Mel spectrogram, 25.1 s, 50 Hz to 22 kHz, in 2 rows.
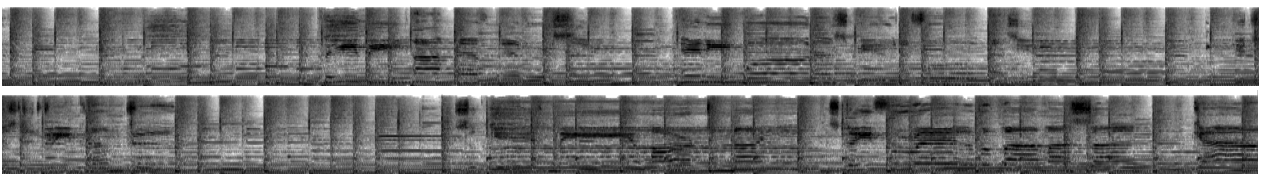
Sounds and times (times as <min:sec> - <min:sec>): Country: 0:00.0 - 0:25.1
Funk: 0:00.0 - 0:25.1.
